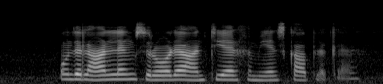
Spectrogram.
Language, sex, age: Afrikaans, female, 19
